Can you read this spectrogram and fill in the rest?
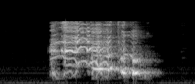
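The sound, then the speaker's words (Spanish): A person practicing a vocal imitation whinnies like a horse in one loud, wavering burst of about a second, bright and quavering, with no other talk around it. “Eso fue un poco un caballo teniendo una CB.”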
